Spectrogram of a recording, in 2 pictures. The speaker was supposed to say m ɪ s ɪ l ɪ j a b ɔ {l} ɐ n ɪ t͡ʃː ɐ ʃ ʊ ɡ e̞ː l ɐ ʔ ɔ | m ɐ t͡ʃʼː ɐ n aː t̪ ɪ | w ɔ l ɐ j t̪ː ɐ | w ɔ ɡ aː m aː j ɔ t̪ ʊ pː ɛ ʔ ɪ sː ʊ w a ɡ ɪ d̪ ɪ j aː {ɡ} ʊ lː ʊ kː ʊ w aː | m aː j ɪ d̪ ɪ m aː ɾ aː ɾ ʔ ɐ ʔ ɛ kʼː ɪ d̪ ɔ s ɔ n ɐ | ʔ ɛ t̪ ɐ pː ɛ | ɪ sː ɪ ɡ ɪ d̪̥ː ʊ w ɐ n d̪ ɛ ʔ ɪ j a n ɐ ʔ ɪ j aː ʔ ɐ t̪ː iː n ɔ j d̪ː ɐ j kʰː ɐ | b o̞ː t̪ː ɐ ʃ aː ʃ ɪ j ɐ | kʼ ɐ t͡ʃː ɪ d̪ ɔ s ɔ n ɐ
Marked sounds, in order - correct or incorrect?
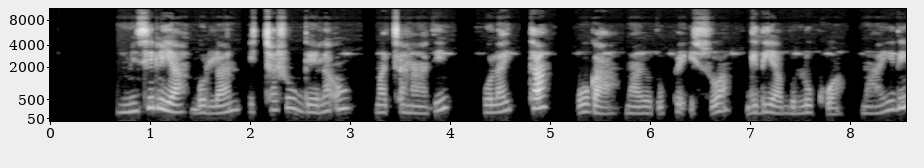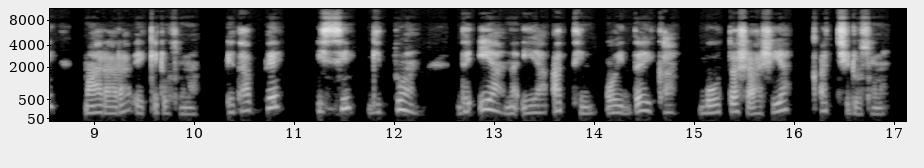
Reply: incorrect: lː, incorrect: b

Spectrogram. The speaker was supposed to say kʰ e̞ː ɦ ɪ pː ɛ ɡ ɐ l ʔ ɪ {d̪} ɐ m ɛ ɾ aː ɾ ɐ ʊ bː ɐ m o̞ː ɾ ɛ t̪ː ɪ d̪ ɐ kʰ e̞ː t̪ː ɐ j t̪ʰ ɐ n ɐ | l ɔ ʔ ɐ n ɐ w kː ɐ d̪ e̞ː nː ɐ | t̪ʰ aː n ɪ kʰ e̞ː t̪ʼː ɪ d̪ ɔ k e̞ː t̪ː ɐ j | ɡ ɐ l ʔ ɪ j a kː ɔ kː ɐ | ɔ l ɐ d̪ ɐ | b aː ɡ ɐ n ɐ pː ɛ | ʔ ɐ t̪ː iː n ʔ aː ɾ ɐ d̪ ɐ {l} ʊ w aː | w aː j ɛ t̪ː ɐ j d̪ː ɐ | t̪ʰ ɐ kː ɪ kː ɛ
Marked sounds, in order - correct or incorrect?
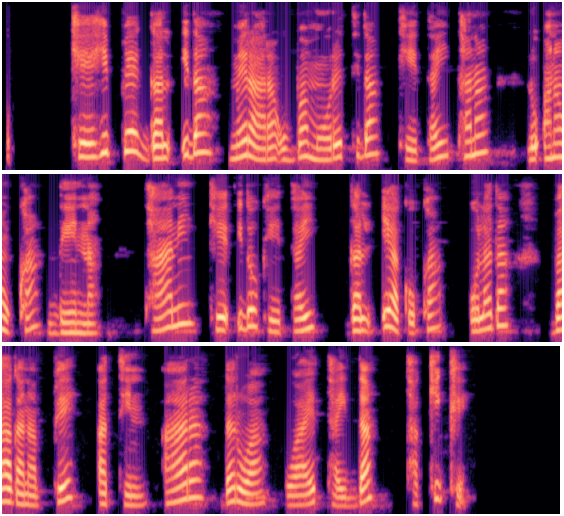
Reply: correct, incorrect: ɾ

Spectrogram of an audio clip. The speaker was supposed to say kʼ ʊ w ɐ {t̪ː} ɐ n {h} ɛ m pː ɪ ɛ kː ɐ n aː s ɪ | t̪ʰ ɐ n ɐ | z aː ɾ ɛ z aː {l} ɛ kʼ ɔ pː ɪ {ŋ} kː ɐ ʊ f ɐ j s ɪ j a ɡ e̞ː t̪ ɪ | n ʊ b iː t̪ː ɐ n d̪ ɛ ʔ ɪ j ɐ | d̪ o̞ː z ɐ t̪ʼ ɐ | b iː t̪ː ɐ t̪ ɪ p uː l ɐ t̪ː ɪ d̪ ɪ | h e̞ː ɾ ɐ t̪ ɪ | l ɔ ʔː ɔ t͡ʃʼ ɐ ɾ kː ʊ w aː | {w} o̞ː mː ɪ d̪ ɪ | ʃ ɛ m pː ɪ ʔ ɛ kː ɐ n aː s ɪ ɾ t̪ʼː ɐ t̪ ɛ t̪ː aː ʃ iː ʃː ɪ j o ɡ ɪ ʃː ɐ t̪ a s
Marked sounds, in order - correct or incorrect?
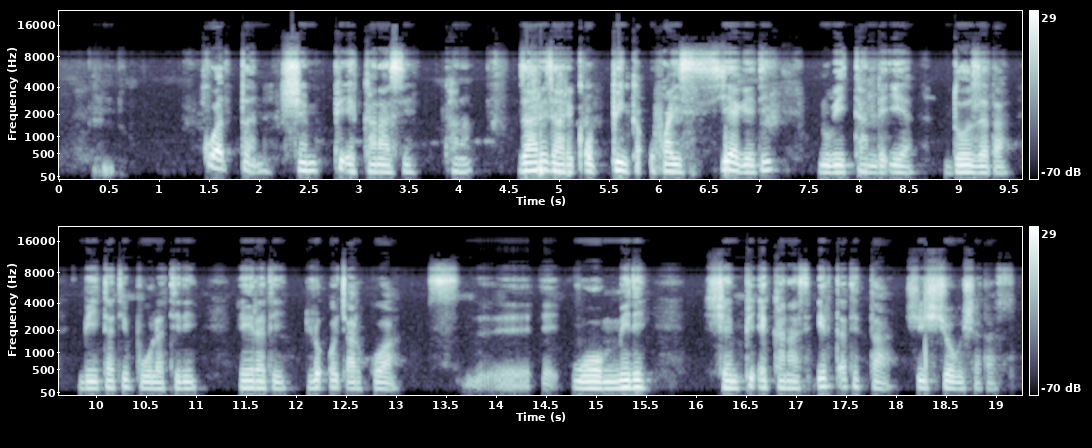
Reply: correct, incorrect: ʃ, incorrect: ɾ, correct, correct

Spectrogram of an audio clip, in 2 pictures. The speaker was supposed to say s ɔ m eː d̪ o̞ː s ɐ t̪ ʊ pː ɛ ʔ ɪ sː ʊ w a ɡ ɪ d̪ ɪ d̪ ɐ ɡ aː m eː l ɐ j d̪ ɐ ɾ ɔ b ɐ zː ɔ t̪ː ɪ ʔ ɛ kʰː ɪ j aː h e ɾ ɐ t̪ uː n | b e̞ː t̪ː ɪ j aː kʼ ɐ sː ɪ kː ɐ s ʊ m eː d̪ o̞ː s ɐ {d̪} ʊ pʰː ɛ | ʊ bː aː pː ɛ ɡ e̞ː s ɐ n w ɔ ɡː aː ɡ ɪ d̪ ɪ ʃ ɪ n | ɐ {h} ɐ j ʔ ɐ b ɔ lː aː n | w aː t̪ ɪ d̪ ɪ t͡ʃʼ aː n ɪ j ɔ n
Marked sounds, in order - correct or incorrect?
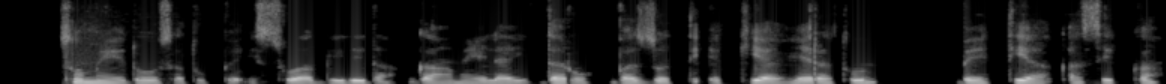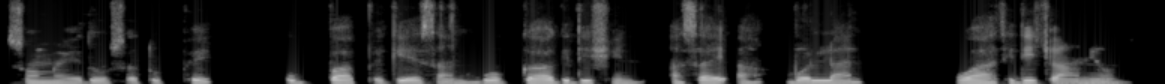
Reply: incorrect: t̪, incorrect: s

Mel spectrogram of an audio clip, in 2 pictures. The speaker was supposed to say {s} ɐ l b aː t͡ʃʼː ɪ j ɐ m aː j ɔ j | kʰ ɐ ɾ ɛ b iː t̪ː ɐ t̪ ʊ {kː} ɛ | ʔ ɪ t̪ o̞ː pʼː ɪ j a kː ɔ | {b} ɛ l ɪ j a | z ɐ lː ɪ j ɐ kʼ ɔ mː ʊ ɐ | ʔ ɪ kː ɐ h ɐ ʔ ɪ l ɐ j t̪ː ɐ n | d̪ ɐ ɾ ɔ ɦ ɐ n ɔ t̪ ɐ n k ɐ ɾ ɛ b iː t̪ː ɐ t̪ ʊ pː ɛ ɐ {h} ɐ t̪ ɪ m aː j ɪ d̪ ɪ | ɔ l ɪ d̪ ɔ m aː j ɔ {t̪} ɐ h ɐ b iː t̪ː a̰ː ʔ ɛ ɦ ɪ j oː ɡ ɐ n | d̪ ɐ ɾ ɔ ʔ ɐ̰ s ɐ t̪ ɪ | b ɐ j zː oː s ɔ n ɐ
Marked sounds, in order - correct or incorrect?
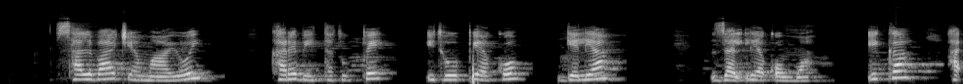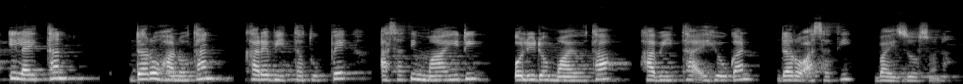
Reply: correct, incorrect: pː, incorrect: ɡ, incorrect: s, correct

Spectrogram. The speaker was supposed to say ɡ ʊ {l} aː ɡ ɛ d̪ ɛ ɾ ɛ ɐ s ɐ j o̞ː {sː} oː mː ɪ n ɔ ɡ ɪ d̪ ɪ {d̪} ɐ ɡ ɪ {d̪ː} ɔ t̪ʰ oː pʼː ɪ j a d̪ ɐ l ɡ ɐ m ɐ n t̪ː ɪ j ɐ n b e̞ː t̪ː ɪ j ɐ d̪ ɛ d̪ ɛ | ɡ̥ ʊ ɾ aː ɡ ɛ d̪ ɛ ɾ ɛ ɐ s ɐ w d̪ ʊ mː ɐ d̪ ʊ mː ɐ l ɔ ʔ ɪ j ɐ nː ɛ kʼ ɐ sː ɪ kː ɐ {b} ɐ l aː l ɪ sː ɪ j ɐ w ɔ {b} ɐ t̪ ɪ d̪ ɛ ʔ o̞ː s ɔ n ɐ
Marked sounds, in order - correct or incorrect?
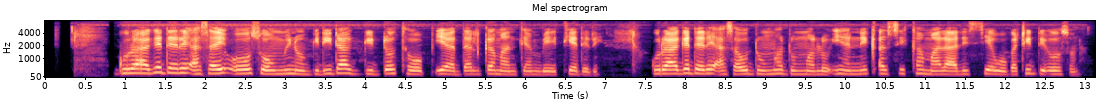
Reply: incorrect: ɾ, incorrect: s, correct, correct, incorrect: m, incorrect: ɡ

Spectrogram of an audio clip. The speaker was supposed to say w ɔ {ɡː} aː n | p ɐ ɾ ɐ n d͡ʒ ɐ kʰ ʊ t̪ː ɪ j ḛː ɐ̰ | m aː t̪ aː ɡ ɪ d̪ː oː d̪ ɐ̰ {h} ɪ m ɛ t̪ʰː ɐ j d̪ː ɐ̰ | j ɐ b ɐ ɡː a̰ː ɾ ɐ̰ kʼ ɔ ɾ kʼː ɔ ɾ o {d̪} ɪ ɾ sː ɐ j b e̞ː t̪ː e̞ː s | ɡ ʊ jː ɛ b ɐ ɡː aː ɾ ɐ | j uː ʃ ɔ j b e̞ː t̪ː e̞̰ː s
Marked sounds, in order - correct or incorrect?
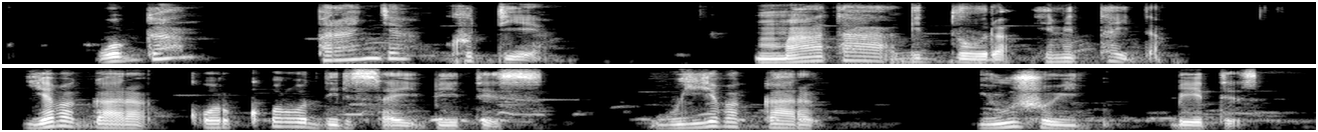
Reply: correct, correct, correct

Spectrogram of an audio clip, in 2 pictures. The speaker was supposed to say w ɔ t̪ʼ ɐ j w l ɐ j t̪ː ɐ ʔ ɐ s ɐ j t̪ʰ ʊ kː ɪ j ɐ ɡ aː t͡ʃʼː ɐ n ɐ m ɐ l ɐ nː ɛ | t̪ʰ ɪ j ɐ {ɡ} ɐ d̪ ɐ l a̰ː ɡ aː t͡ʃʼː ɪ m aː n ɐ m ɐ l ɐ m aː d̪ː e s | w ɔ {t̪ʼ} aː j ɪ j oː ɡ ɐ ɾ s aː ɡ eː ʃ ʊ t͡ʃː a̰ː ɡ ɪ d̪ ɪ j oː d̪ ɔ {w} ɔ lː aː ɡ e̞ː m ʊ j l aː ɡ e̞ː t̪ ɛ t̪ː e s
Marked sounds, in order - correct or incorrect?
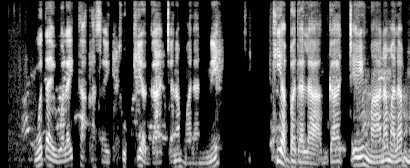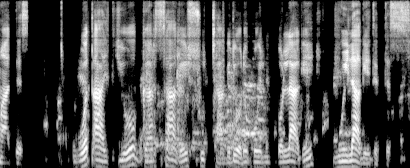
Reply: incorrect: b, correct, incorrect: b

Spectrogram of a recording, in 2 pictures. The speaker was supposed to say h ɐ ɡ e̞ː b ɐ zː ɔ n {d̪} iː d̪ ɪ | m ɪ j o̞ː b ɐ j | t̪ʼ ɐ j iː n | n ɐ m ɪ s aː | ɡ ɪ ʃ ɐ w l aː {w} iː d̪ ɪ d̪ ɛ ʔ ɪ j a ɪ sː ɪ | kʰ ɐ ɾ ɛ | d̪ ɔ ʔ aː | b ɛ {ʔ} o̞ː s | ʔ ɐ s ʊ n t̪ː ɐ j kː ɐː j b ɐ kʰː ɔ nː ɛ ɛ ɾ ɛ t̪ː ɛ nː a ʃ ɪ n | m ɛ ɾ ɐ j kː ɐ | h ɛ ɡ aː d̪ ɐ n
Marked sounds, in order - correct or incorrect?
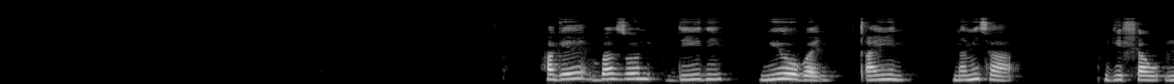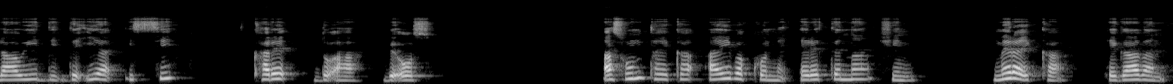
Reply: correct, correct, correct

